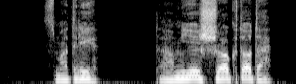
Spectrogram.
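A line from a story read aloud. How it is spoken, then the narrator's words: Whisper in the ear. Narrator (Russian): шепнул Вовка мне в ухо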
